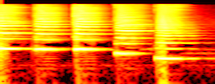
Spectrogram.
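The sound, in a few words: weird synth lead sound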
